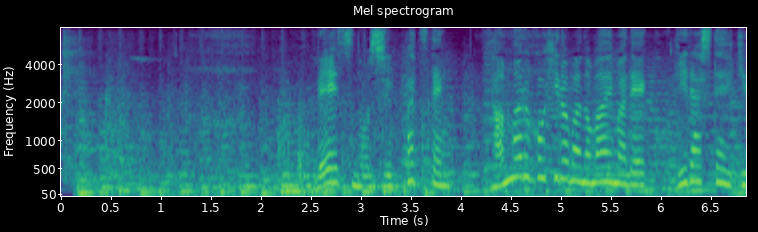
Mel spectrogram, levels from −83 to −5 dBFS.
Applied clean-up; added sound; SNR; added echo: none; Breathing; 18 dB; none.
